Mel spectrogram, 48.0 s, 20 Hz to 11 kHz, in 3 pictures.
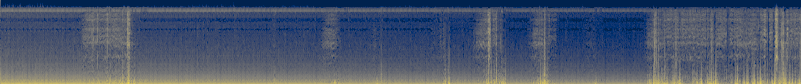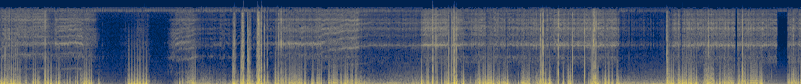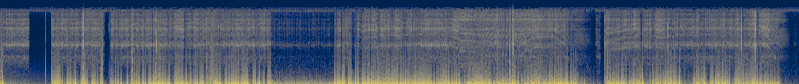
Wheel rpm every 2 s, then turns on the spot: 0, 50, 0, 20, 20, 30, 50, 140, 150, 40, 150, 200, 230, 240, 240, 230, 230, 230, 230, 230, 220, 160, 170, 170.
6-8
